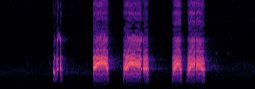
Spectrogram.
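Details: Grating call of a black francolin recorded at Khushab: a clipped opening note followed by a drawn-out harsh doublet and a closing pair of scratchy notes, clear and close in otherwise quiet surroundings.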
